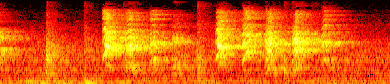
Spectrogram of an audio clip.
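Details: Lhasa Apso puppy, an affectionate adopted male, playing football. Excited, shrill barks with drawn-out whiny tails sound in two bursts, roughly four calls per second, over quiet background.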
